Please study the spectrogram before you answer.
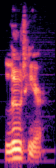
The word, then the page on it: luthier: American English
